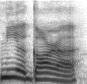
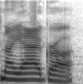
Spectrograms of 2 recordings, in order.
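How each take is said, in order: First: Every A in the word is pronounced. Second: One of the A sounds is dropped. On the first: The speaker calls it wrong. "I thought it was pronounced Niagara" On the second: The speaker calls it right. "why does one of the A's sound like it's missing?"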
